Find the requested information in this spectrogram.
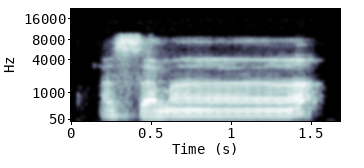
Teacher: Karena di situ juga dia sengaja, artinya berlebihan dalam mengucapkan hamzahnya, sehingga suaranya seperti ain.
